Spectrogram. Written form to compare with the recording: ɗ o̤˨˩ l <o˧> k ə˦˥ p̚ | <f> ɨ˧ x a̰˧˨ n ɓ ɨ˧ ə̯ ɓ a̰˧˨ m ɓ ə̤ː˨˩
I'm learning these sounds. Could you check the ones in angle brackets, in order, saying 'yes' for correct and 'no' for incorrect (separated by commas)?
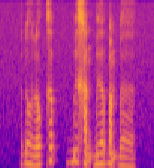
yes, no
